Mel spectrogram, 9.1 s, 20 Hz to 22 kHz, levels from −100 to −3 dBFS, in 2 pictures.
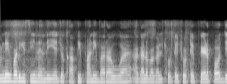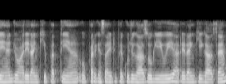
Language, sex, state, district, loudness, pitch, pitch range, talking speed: Hindi, male, Rajasthan, Churu, -19 LUFS, 145 Hz, 145-150 Hz, 250 wpm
